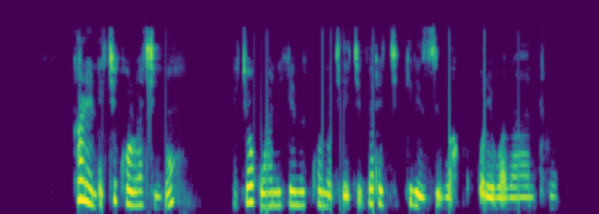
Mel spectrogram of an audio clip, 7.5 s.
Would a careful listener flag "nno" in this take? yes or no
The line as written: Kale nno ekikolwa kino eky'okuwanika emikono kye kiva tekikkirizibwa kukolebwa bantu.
yes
